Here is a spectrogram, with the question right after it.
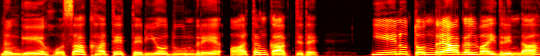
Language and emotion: Kannada, fearful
